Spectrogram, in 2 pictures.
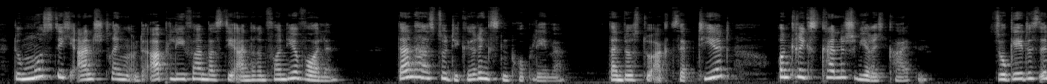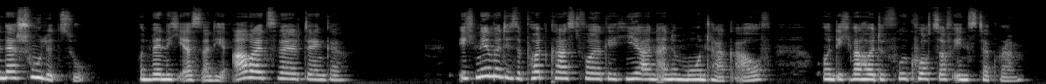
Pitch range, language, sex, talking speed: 205-255 Hz, German, female, 165 wpm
